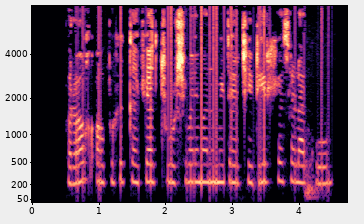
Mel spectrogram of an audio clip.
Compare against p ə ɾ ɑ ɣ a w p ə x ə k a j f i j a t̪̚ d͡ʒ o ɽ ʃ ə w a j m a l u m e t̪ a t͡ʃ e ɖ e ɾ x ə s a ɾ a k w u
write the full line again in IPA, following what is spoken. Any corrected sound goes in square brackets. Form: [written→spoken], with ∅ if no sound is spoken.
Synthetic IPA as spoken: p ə ɾ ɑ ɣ a w p ə x ə k a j f i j a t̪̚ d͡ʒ o ɽ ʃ ə w a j m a l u m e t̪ a t͡ʃ e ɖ e ɾ x ə s a [ɾ→ɽ] a k w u

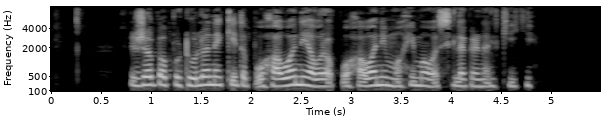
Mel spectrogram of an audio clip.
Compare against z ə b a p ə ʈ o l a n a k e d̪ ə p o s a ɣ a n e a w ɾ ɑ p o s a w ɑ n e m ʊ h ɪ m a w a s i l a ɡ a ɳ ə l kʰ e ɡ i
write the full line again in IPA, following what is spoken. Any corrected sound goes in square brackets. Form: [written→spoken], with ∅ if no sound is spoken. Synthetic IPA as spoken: [z→ʒ] ə b a p ə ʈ o l a n a k e d̪ ə p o [s→h] a [ɣ→w] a n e a w ɾ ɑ p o [s→h] a w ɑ n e m ʊ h ɪ m a w a s i l a ɡ a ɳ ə l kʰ e ɡ i

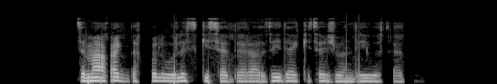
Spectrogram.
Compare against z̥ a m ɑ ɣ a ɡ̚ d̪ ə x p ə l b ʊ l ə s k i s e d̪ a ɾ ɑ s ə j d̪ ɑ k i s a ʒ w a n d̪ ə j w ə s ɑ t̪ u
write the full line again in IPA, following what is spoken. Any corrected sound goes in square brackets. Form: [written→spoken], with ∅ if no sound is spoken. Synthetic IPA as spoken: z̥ a m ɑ ɣ a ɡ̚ d̪ ə x p ə l [b→w] ʊ l ə s k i s [e→a] d̪ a ɾ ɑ [s→z] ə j d̪ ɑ k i s a ʒ w a n d̪ ə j w ə s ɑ t̪ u

